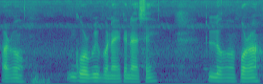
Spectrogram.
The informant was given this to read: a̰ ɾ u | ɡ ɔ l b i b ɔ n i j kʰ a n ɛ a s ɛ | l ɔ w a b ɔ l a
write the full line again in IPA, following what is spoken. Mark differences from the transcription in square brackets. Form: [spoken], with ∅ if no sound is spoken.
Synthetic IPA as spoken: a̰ [ɹ] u | ɡ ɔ [ɹ] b i b ɔ n [a] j [k] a n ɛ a s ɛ | l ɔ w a [p] ɔ [ɹ] a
